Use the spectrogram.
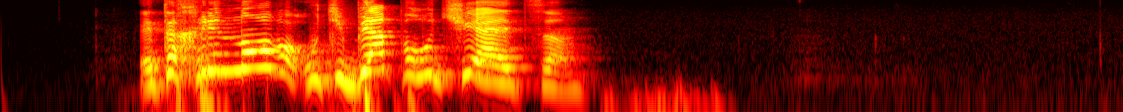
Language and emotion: Russian, angry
